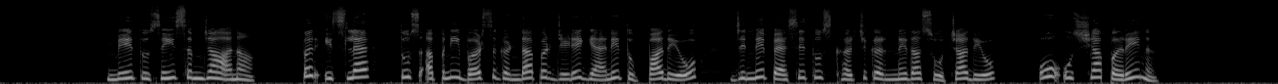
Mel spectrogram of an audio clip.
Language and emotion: Dogri, sad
